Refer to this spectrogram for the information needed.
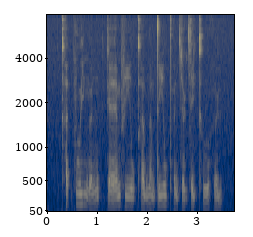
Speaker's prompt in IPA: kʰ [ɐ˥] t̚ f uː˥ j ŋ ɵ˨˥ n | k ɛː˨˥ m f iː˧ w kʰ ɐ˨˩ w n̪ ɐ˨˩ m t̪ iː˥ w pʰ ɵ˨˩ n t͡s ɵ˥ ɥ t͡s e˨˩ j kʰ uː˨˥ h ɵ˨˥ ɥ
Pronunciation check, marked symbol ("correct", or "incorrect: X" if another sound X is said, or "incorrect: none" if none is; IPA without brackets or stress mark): correct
